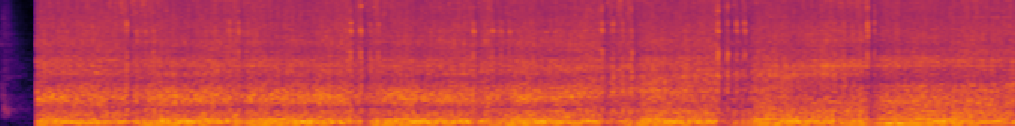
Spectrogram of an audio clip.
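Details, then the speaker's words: Isuzu engine that starts but stalls after a while: a rough idle with a dull tap about once a second, an engine knock; owner suspects valve clearance, a valve or a rocker, not confirmed. "Czyli nie jeżdżący samochód w sumie to jeździ tylko trochę silnik puka"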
